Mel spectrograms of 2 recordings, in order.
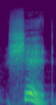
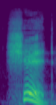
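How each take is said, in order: Both takes have the same delivery.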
